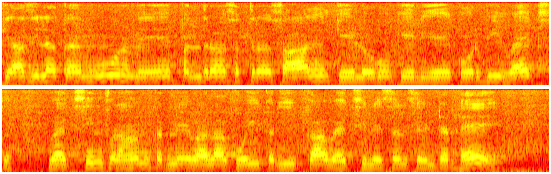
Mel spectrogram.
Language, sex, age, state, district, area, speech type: Urdu, male, 30-45, Uttar Pradesh, Mau, urban, read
